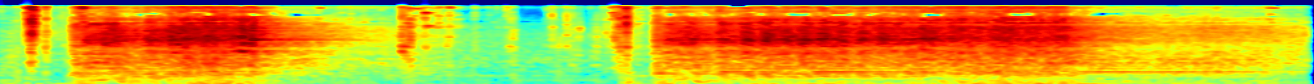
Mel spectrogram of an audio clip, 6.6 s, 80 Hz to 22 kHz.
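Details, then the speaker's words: 1986 Oldsmobile 98 Regency Brougham on a full tank of ethanol-free fuel, now able to stay running: fires in two surges with a choked, hissing exhaust and little deep thump; owner is sure the catalytic converter is clogged and suspects more is wrong. "definitely that cat is bad there's no doubt in my mind listen to it oh it's more than that it's"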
